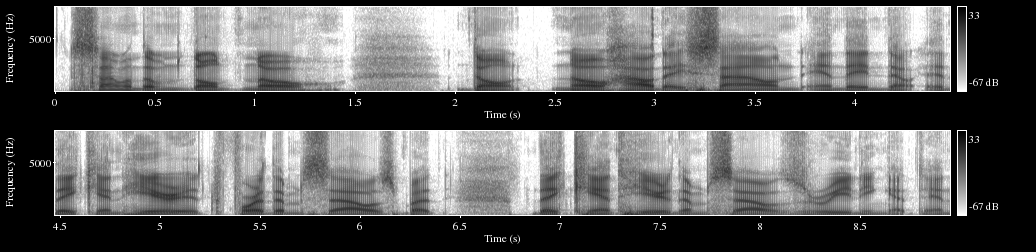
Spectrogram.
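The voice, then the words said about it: Non-native accent, monotone delivery. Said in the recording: “a little bit of my accent and English not being my first language ... often too monotonic, and sometimes it feels like it's devoid of emotion, ups and downs”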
